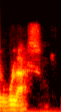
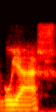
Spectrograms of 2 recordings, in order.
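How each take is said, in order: First: The dish name is said the Spanish way. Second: The dish name is said the Hungarian way.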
